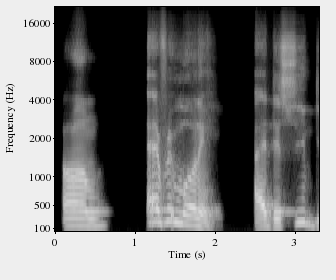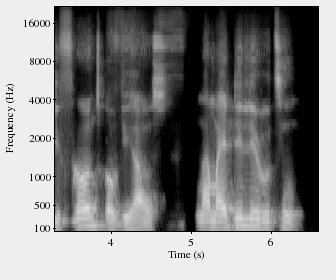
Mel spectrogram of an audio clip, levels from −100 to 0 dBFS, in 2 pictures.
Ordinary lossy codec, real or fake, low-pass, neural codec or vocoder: none; fake; none; autoencoder, 48 kHz, 32 numbers a frame, DAC-VAE, trained on Japanese speech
